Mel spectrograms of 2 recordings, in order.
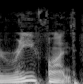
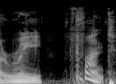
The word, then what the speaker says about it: refund: 那么刚才我们举的这三个例句呢，都是呢作为名词来使用，它的发音是 refund。那么接下来我们看看它的动词的这个使用，它的发音也发生了变化，叫 refund。好，看下面的例句， We guarantee to refund your money if you're not delighted with your purchase。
